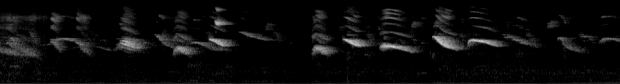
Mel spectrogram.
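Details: Breeding pair of green-winged saltators singing in an aviary, giving clear, loud whistled notes and slurred phrases, with a brief pause near the middle before a louder run of notes.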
